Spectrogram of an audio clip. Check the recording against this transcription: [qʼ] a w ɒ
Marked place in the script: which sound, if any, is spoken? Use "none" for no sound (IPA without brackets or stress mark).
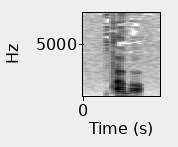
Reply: tʼ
